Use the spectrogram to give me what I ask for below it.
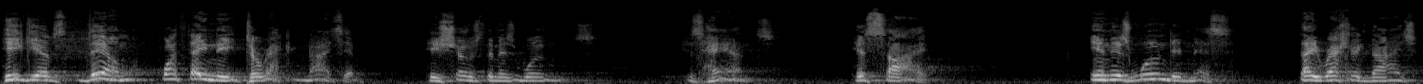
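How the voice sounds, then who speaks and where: A middle-aged or older man giving a sermon in a hoarse stage whisper, his voice almost gone, speaking deliberately with pauses between phrases. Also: high voice, a little mellow. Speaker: preacher. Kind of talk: sermon with storytelling and dry humour. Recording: reverberant hall.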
